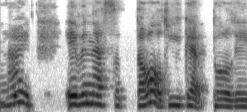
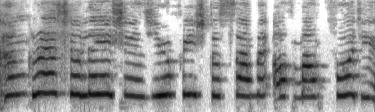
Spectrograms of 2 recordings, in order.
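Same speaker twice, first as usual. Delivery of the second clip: very high, screamed-out announcer voice; 14 semitones higher, 4 dB louder than usual. Retelling the moment someone announced reaching the summit: imitating someone screaming out. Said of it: "screams out".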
